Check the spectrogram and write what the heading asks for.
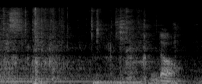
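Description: Plastic ballpoint pens clicking and clattering against one another as they are handled, a few sharp clicks.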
